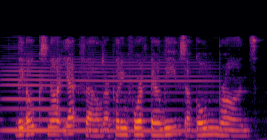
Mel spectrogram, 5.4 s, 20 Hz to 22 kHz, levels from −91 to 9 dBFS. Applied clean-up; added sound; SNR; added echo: none; Bowed string instrument; 10 dB; reverberation time 0.2 s.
